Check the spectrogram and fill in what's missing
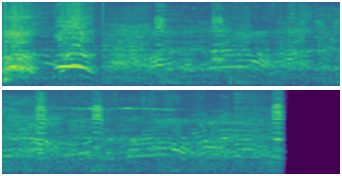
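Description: A large crowd of protesters at a mass agitation in Colombo chants and shouts continuously, with loud rhythmic cries rising at the start and a steady babble of many voices throughout.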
